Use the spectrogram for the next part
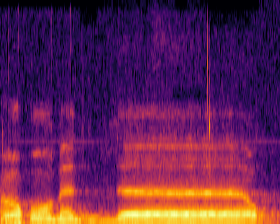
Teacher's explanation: لابد من ضم العين، ضم العين وسكون القاف مع قلقلة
